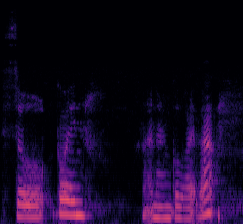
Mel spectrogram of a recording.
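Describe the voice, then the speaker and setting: Speaking at a fairly slow pace, a woman talks with a British accent. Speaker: crochet doll designer. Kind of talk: tutorial. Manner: loud. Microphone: tablet mic, low quality.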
